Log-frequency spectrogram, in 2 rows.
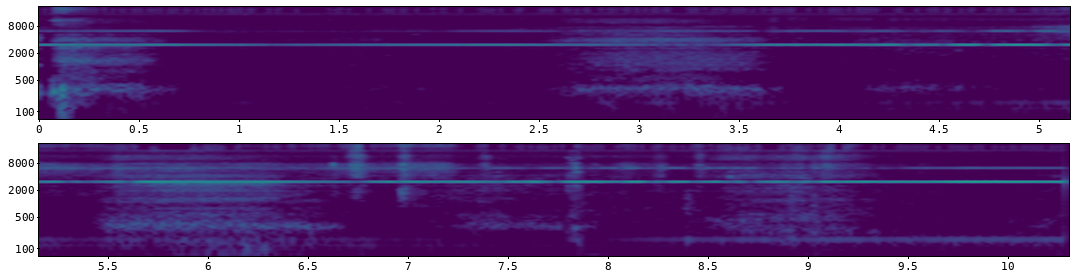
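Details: Carbon monoxide alarm going off around 1:45 am indoors, heard from the hallway where it is strongest; a thin, high steady tone holds without a break under quiet room sounds, later found to be a small cellphone-size box on the floor.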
